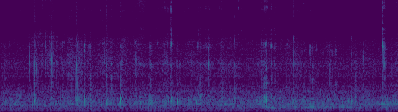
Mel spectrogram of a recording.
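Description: A man biting into a Whopper burger and chewing the mouthful: faint, irregular small clicks and crunches, a few of them louder.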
